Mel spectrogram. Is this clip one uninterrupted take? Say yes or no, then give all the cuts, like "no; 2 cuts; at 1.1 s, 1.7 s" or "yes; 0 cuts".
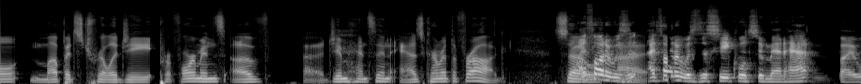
no; 1 cut; at 1.5 s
